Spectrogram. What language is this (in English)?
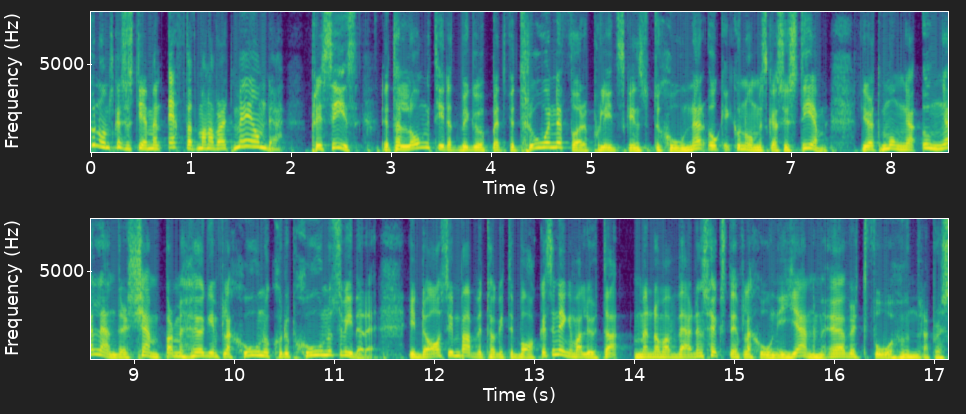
Swedish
